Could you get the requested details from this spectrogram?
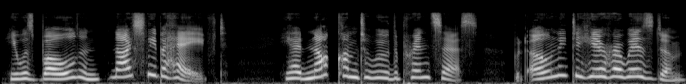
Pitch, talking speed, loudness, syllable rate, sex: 300 Hz, 175 wpm, -16 LUFS, 4.3 syllables/s, female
